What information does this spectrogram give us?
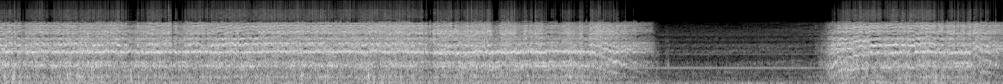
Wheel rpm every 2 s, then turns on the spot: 230, 230, 220, 30, 140.
6-8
